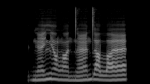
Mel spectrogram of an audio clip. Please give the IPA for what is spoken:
ɡ ɛ̃ lʲ æ̃ lˠ ɛ̃ d æ̃ d æ lˠ æ

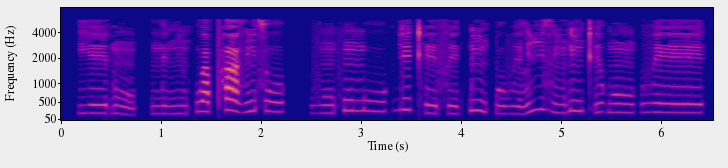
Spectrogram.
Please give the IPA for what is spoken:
j eː˨ ɗ ũ˨ | n ɪ˨ ŋ ĩ˨ kʷ a˦ pʰ a˦˨ z ĩ˦ s ʊ˦ | v ũ˨ f ũ˦ m u˦ | ɡ e˦ kʰ e˨ f e˨ k͡p ĩ˦˨ k͡p ʊ˨ β ɪ˨ l iː˦ z ĩ˨˦ ɗ ĩ˦ kʼ ɪ˦ ɡʷ ũ˦ | β eː˦

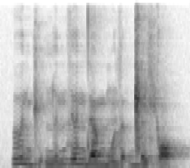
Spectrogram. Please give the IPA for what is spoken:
ɨ n d͡ʒ ə̰ ɲ ɨ n z ɪ n d ɛ m b ũ z ə̰ ɡ͡ǁ ɪ ɕ ɔ

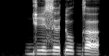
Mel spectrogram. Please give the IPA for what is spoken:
ɡ i z ɨ ɗ u ɡ ɐ

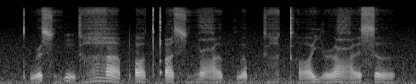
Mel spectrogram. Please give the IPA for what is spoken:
kʷʼ ə˞˩˥ s ṳ˩˥ ŋ ɡ a̤˩˥ ɦ a˥˩ pʼ ɒ˥˩ d qʼ ə˥˩ s ṳ˩˥ ʕ ʌ˩˥ kʷ ʌ˩˥ b k a̤˩˥ kʰ ɒ˩˥ j ə˞˩˥ ʕ ə˩˥ s ɤ˥˩

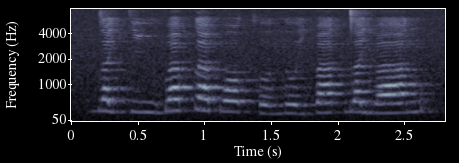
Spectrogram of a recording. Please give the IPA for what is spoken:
d a˧˩ j t̪ iː˩ ŋ b aː˧˥ p̚ l a˧˥ b ɔː˧ t̪ʰ o˩ n oː˧˩ j p aː˧˥ k̚ d a˥˨ j ʋ aː˧˥ n

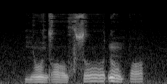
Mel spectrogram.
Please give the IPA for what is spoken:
j ɔ̃ d ɔː xʷ s oː ɗ õː p ɔ

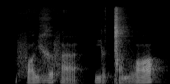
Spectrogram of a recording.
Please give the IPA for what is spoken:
f ɒ i̯ ɣ ə f a | j ə ǀ a m β ɒ

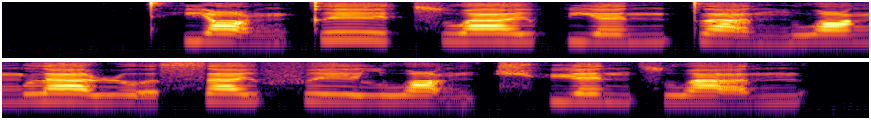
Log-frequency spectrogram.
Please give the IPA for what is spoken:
t̪ʰ j ɑ̰˨˩ ŋ t̪ e˥˩ ɪ̯ t͡s w a˥ ɪ̯ p j ɛ˧˥ n t̪ a̰˨˩ n w ɑ˧˥ ŋ l ä˥˩ ɻ ɤ̰˨˩ s a˥ ɪ̯ f e˥˩ ɪ̯ l w ɑ̰˨˩ ŋ t͡ɕʰ ɥ ɛ˥˩ n s w a̰˨˩˦ n

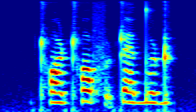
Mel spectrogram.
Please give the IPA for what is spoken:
ʈʰ ɔ ʈʰ ɔ f ṵ ʈ ɛ d̪ u ɖ

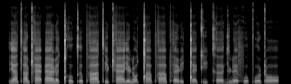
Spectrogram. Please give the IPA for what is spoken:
ɾʲ a tʼ a ʈʰ æ ʔ æ ɽ ə ǃʰ o kʼ ə pʰ a tʼ i ʈʰ æ ɾʲ ɛ ɳ ɔ ǃ a pʰ a pʰ ɛ ɽ i ǃ ɛ kʼ i kʰ ɜ ɡʲ ə ɳ ɛ f o pʼ o ʈ ɔ

